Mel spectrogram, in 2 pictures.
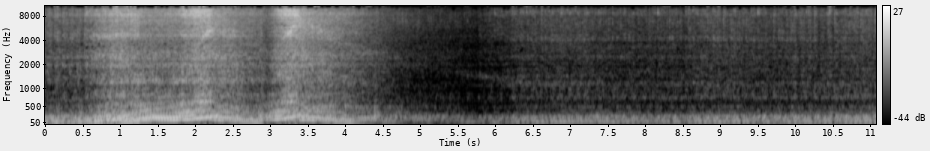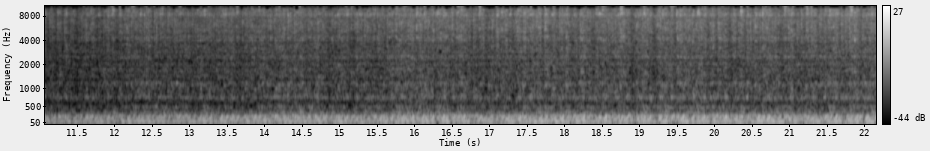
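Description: Turbocharged 5.3-litre LS V8 engine blipped twice in quick succession, the pitch rising and falling each time. It then drops back to a steady idle of around 800 rpm.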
